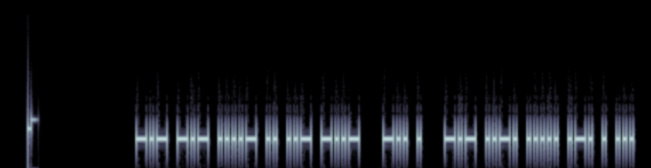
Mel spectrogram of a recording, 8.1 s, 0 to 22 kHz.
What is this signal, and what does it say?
Morse code, heard as a keyed tone, about 28 wpm, 700 Hz. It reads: KK4IUX DE KF5RES
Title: USA Callsign DE Callsign 28wpm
